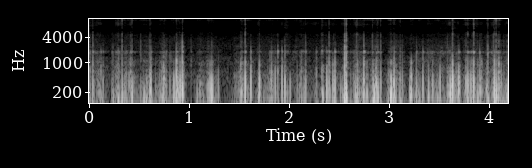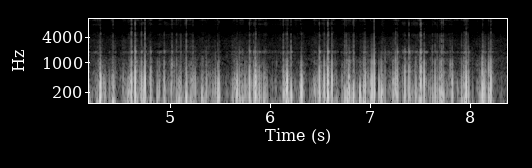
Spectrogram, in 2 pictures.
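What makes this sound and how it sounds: Fingernails scratch along the upper teeth of a clear acrylic full-jaw dental model with white resin teeth. The result is a dense, continuous run of quick, dry scratches and clicks that stop instantly with no ring, weighted toward the low end.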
